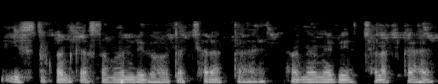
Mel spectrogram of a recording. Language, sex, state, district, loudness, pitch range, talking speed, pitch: Hindi, male, Bihar, Jamui, -26 LUFS, 110-115 Hz, 205 wpm, 110 Hz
